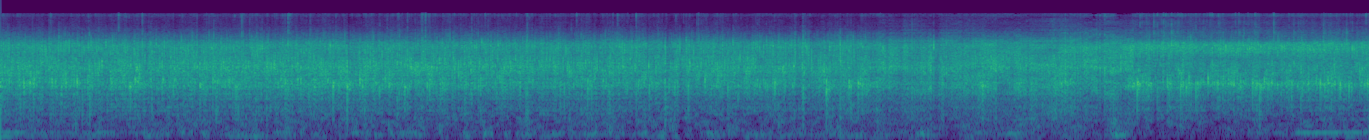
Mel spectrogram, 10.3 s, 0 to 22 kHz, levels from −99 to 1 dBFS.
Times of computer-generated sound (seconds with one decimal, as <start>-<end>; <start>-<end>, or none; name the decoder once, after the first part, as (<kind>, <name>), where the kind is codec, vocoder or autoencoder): 6.5-8.5 (codec, DAC)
